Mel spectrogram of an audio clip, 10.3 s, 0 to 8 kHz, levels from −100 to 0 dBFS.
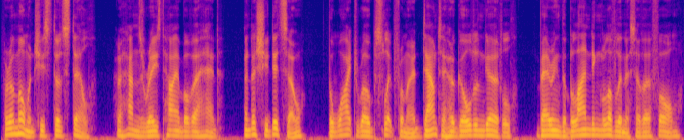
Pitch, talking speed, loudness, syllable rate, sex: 100 Hz, 210 wpm, -19 LUFS, 5.4 syllables/s, male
